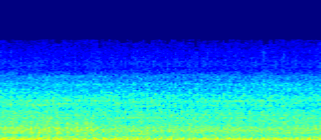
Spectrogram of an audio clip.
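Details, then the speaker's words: Honda Civic four-cylinder after rod knock repair, on jack stands, left idling without revving: even, steady idle with no deep knock from the bottom end; sounds healthy. "let it idle don't rev it up just let it sit there and idle"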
